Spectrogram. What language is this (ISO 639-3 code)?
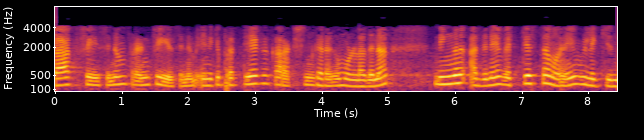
mal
